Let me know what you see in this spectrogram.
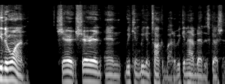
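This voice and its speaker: At a very fast pace, a man with a very deep, low pitch talks in an animated tone with ordinary pitch variation. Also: very clean recording, silent background. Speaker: podcast host. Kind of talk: casual podcast monologue. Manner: halting, stumbling over words.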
